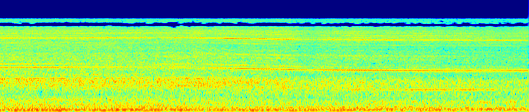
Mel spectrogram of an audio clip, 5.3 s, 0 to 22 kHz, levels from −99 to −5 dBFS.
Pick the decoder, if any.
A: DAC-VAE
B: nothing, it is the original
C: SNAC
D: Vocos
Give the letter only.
B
